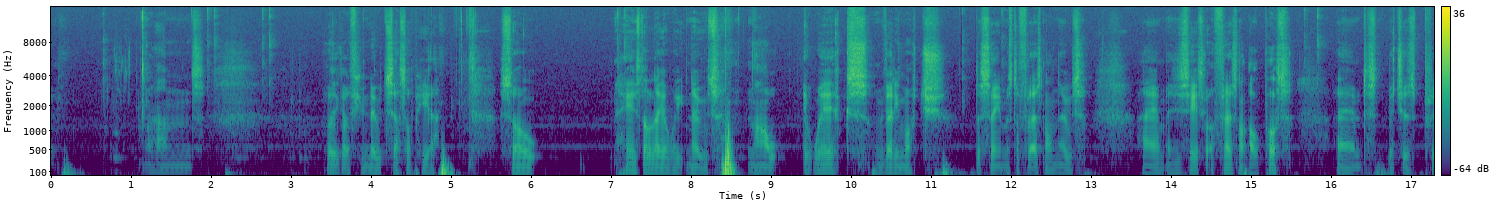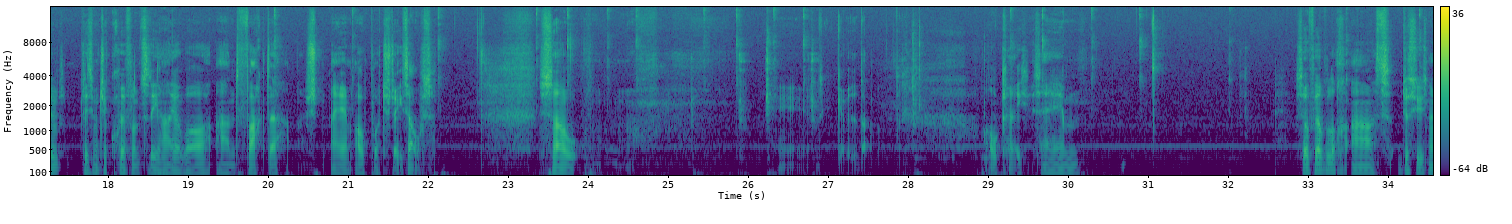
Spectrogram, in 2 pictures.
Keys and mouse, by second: 2.2-4.1 drag, 7.3-8.8 right drag, 8.8-11.1 drag, 12.1-14.0 drag, 14.4-18.1 drag, 19.8-23.1 drag, 23.6-28.2 drag, 28.2 Delete, 29.5-32.2 drag, 32.2 middle click.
